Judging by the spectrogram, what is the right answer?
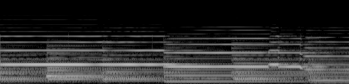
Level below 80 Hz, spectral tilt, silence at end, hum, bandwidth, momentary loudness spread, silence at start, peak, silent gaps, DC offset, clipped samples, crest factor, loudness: -68 dBFS; -5 dB/octave; 0 s; none; 12 kHz; 6 LU; 0 s; -10 dBFS; none; under 0.1%; under 0.1%; 14 dB; -23 LUFS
